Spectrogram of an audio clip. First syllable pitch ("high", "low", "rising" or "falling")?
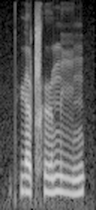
rising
